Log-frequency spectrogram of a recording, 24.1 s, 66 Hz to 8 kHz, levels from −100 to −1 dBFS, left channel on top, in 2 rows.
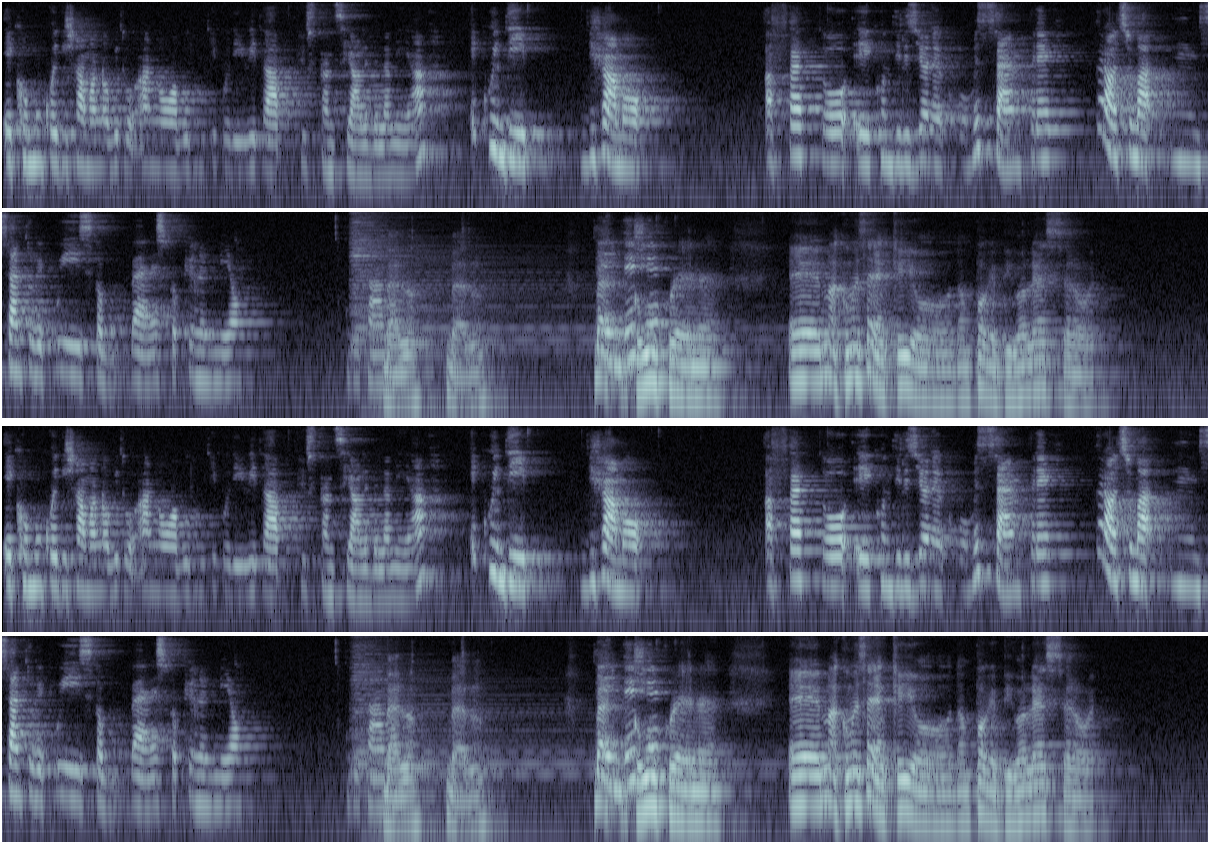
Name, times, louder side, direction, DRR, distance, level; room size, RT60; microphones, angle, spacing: voice 1, 0.0-1.9 2.2-4.3 4.7-5.3 5.8-6.4 7.6-10.5 10.9-14.5 15.6-16.0 18.0-18.7, right 1 dB, 10° right, 6 dB, 1.3 m, -33 dB
sound 1, 15.5-21.3, equal, 70° left, 5.9 m, -55 dB
voice 2, 15.9-16.2 16.5-16.9 18.0-19.2 19.9-23.0, right 2 dB, 40° right, 9 dB, 1.1 m, -32 dB
27.0 x 18.0 x 5.4 m, 0.82 s
head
